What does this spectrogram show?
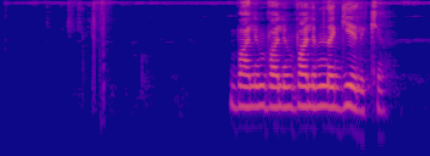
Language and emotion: Russian, positive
